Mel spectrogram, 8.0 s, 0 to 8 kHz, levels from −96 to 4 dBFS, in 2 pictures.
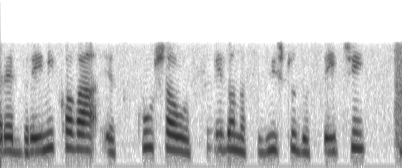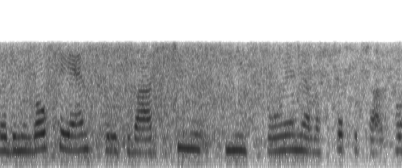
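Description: Noise suppressor artifacts run through the whole clip. The suppressor pulls down, frame by frame, the bands it judges to be steady noise, cutting them by about 12 dB. The noise sinks between words and rises under them. The effect grows after the room noise climbs by about 15 dB around the 4 s mark. On a spectrogram the noise floor looks blotchy and pumps between syllables, with isolated tonal specks left in the gaps.

At 2.08 to 2.24 s come lost AMR speech frames. The decoder repeats the last good pitch and vocal-tract settings at falling gain, which points to a run of about three frames, some 60 ms of sound. The voice stretches into a drawn-out smear and fades, then returns weak. A briefer loss at 6.16 s, roughly one 20 ms frame, gives a brief dip. Both appear as short smeared, decaying bands in the spectrogram and as a dip in the waveform envelope.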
